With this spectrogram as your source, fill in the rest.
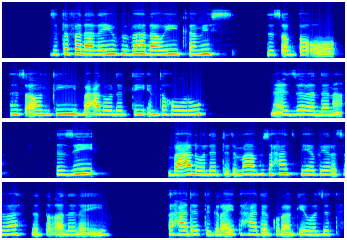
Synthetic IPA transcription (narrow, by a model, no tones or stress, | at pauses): zɨt̪ʰɐfɐlalɐjubɨbahlawikʼɐmis | zɨt͡sʼɐbːɐ̰χʼu | hɨt͡sʼa̰wnt̪ʰiba̰ʕalwɔlɐd̪iʔɨnt̪ʰɐxwɾu | nɨʕɨzːɐβalːɐna | ʔɨzi | baʕalwɔlɐd̪ːid̪ɨmːabɨzuħat̪bihebheɾɐsɐβat̪zɐt̪ʰʼːɐ̰χʼɐ̰lɐlɐ̰ʔɨ̰jːu | t̪ʰɨħad̪ɐt̪ʰɨɡɾajt̪ʰɨħad̪ɐɡuɾa̰ɡewɔzɐt̪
